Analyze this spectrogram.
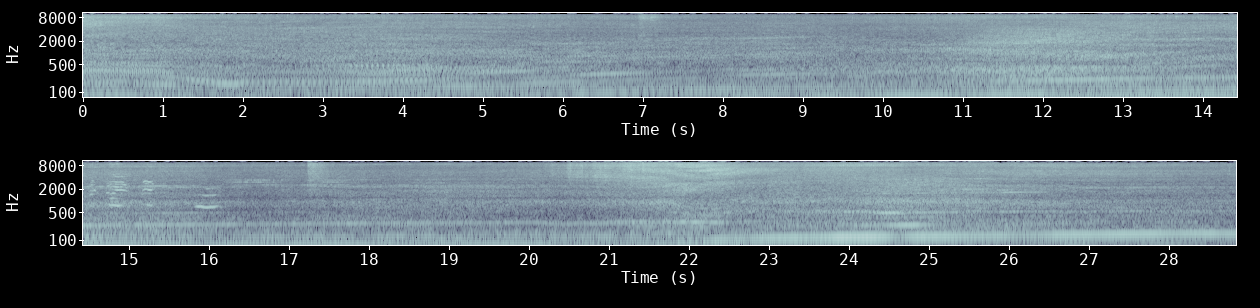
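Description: A bus engine rumbles as the bus turns and pulls away.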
